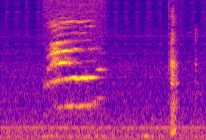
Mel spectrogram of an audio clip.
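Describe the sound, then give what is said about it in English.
A person imitates a cat with one drawn-out, wavering meow, clear, followed moments later by a short dull knock. “makes cat noises for no apparent reason.”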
